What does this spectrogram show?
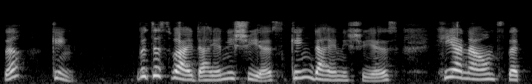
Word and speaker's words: Dionysius: their king dionysius so the pronunciation of this word is dionysius was an evil-minded ruler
